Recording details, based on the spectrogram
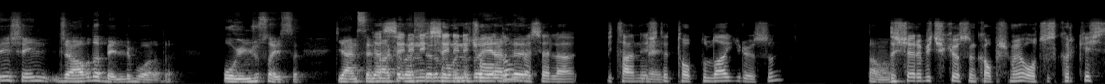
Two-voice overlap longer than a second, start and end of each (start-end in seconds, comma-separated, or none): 3.7-5.4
